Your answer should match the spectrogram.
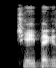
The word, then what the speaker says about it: Chapek: Chapek, is how you say it? – Yeah.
